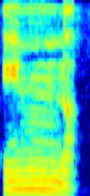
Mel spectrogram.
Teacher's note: یہ جو غنہ ہے یہ نون میں شدت کی وجہ سے یہاں پہ ہم نے غنہ کیا، ان ایسے پڑھا۔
